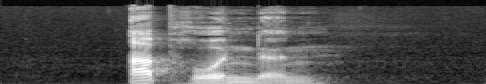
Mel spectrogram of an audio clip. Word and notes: завершать: /zəvʲɪrˈʂatʲ/

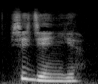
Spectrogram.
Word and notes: сиденье: /sʲɪˈdʲenʲjə/

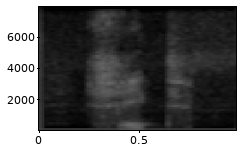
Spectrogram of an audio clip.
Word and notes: griep: [ɣɾiːp]; /ɣrip/; /ɣɾi:p/

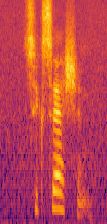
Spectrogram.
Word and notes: succession: /səkˈsɛʃ.ən/

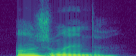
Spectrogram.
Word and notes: enjoindre: France; [ɑ̃.ʒwɛ̃dʁ]

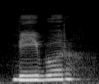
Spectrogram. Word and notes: comité: France; /kɔ.mi.te/

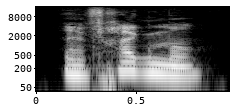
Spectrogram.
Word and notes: fragment: /fʁaɡ.mɑ̃/

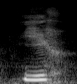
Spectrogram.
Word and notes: jih: /jɪx/

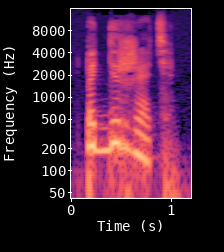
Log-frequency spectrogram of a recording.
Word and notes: maintain: /meɪnˈteɪn/

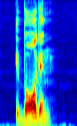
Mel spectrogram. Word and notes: geborgen: [ɡəˈbɔʁɡən]

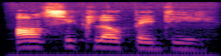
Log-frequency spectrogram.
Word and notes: encyclopédie: IPA: /ɑ̃.si.klɔ.pe.di/; French

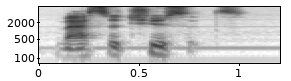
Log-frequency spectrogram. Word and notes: Massachusetts: [ˌmæs.ə.ˈtʃu.sɨts]; /ˌmæsəˈtʃuːsɪts/

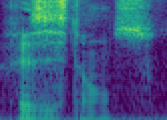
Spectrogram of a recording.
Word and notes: résistance: [ʁe.zis.tɑ̃s]

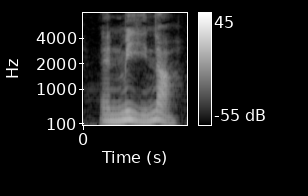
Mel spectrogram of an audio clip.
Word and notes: mina: ˈmiː.na; ˈmiːˌna

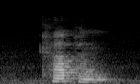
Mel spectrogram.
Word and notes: seize: /siːz/

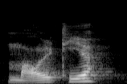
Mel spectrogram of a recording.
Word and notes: mulet: [my.lɛ]; France

